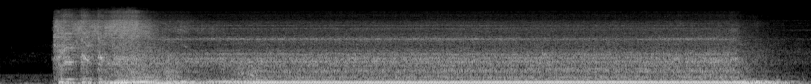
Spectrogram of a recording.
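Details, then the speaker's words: 97-ish Acura Integra GSR, unknown build, after a new ignition coil replaced the failed one; brief crank, catches at once, settles into a steady even idle, starting and running normally. "get one if your car's not starting and then it'll fire up like this one"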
